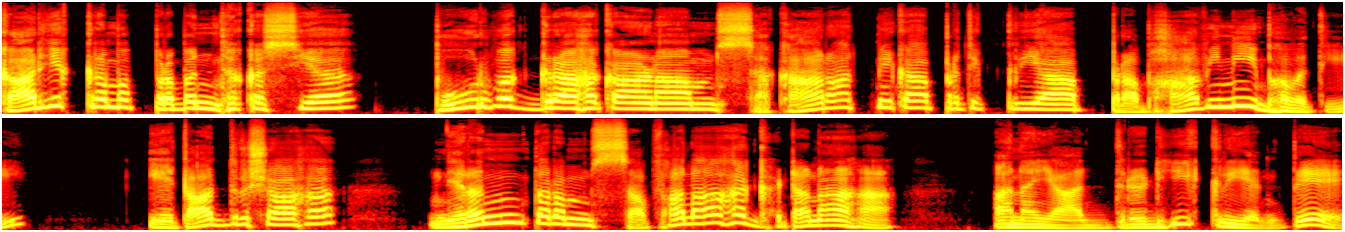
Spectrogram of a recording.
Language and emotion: Sanskrit, surprised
